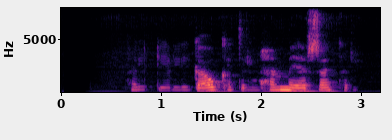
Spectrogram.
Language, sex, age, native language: Icelandic, female, 11, Icelandic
